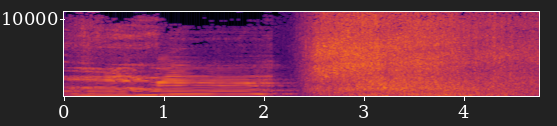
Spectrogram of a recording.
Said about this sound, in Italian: Una terza balena, che passava per caso di lì, gridò alle altre due.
